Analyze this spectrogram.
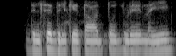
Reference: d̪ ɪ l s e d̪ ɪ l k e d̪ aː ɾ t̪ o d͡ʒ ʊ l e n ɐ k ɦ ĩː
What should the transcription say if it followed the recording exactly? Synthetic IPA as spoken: d̪ ɪ l s e d̪ ɪ l k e t̪ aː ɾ t̪ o d͡ʒ ʊ ɽ e n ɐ ɦ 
